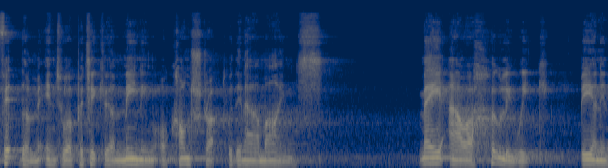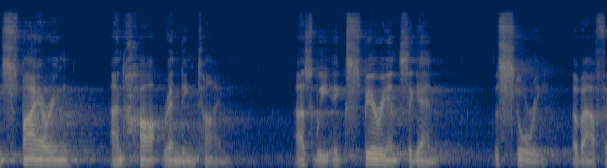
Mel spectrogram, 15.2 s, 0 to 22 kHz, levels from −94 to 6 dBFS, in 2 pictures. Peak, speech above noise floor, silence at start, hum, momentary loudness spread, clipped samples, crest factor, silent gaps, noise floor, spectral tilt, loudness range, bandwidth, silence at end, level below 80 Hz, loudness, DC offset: -18 dBFS; 32 dB; 0 s; none; 13 LU; under 0.1%; 22 dB; none; -72 dBFS; -5 dB/octave; 5 LU; 16 kHz; 0 s; -78 dBFS; -40 LUFS; under 0.1%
